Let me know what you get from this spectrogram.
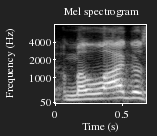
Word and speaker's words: Malaga: Malaka. – Malaga. So is that wine also Malaka? Kedem Malaka? Malaga. No, that's Malaga.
